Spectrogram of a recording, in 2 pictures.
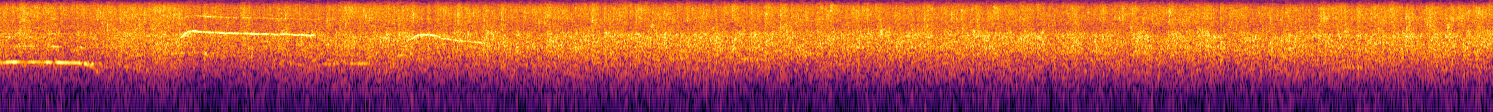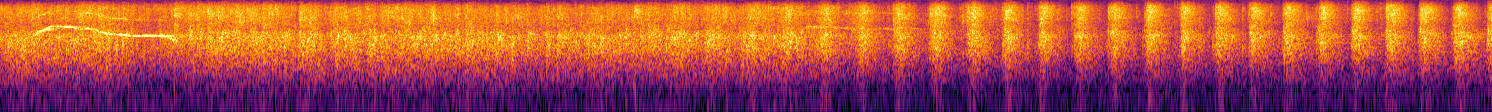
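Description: A large band plays loudly in an echoing hall.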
